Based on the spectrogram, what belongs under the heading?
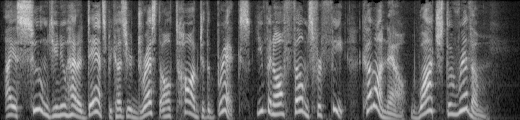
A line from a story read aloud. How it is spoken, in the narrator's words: Heidi yelled over the noise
